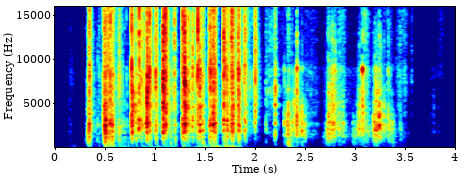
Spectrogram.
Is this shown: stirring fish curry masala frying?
no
